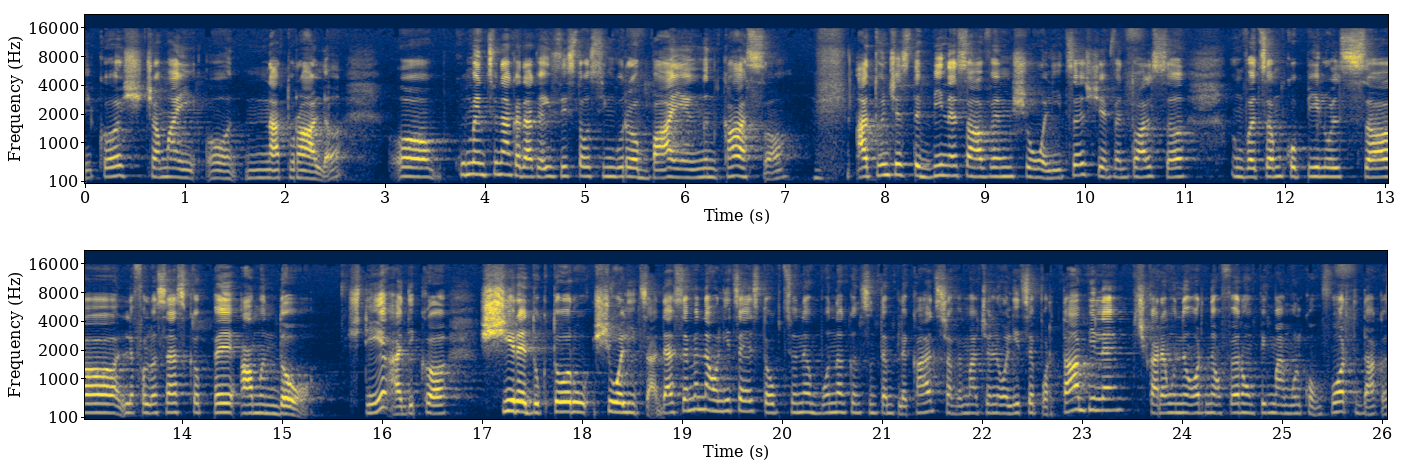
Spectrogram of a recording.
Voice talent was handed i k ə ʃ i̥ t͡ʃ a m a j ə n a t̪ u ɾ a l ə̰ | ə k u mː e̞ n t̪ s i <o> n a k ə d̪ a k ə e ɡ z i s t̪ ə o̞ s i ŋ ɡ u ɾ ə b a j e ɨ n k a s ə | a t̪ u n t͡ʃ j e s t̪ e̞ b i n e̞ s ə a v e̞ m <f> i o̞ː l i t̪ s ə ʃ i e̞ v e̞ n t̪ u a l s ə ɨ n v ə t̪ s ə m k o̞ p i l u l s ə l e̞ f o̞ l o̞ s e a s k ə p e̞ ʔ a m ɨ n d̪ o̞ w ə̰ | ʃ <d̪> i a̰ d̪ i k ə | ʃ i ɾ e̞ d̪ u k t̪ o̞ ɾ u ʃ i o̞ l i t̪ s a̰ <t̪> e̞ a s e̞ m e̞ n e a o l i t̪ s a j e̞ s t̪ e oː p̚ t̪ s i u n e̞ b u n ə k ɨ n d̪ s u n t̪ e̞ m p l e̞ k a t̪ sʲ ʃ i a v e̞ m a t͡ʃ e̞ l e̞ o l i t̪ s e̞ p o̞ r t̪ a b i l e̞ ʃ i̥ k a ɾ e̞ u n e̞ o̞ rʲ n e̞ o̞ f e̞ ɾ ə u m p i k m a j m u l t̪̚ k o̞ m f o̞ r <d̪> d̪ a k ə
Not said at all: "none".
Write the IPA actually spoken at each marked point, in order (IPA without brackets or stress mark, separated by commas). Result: u, ʃ, t̪, d̪, t̪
